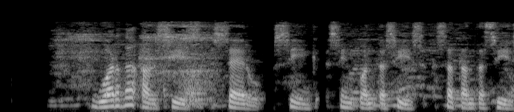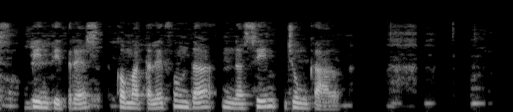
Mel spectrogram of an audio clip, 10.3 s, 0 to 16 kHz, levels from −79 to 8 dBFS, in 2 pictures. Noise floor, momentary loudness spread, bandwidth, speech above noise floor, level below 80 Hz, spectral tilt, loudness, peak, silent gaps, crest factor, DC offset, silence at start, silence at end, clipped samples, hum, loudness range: -42 dBFS; 19 LU; 8 kHz; 21 dB; -62 dBFS; -4.5 dB/octave; -21 LUFS; -2 dBFS; 2.66-2.72 s, 3.20-3.24 s, 8.75-8.80 s, 9.33-9.37 s, 9.53-9.83 s; 20 dB; under 0.1%; 0.5 s; 0.3 s; under 0.1%; none; 3 LU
